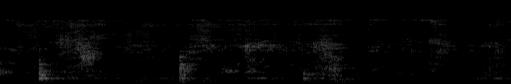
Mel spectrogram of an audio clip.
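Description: Chicken in masala gravy sizzling faintly on a non-stick tawa just after a splash of water, with a spatula scraping and stirring it in about four strokes.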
